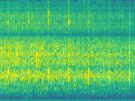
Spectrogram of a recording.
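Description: A small group of people applauding, a dense patter of hand claps that thins out near the end.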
